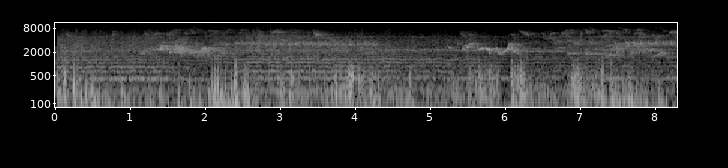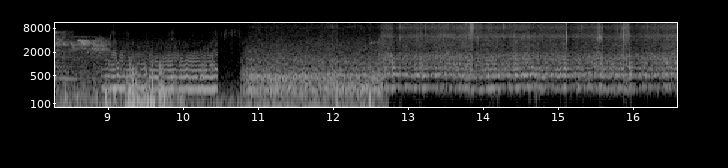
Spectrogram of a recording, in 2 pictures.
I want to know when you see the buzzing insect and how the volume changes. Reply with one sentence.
The buzzing insect can be heard from 0.0 to 16.5 s, at a steady volume.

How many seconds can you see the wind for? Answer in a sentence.
The wind can be heard for 10 seconds in total.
